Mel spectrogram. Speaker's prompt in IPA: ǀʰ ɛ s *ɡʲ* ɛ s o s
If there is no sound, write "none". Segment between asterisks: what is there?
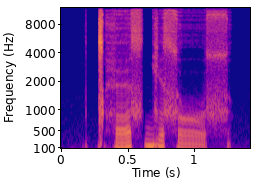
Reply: ɡʲ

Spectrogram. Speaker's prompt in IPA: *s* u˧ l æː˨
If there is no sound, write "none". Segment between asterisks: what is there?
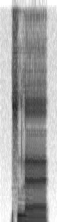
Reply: s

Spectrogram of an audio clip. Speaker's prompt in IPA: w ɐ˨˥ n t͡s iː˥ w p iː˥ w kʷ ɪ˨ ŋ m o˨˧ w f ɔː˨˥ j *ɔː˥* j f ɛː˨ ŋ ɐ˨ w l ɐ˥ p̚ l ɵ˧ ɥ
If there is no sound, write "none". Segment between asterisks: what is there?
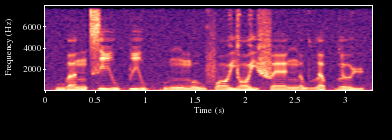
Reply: ɔː˥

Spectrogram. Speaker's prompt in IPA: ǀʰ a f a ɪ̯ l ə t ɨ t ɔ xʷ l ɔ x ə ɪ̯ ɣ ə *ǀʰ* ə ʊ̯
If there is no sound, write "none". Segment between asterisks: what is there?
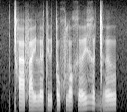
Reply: ɡ͡ǀ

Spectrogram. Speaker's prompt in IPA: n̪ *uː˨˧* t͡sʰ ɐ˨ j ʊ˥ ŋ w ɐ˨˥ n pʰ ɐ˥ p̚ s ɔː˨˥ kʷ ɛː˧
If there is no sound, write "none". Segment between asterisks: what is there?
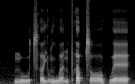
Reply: uː˨˧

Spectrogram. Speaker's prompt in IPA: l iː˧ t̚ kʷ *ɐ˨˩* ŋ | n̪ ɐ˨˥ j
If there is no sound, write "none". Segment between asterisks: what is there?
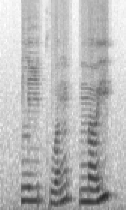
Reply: ɐ˨˥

